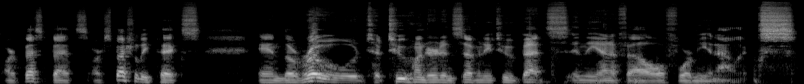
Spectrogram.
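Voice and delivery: ordinary talk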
